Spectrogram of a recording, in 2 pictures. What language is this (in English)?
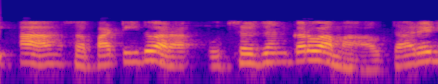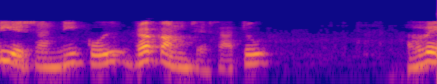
Gujarati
